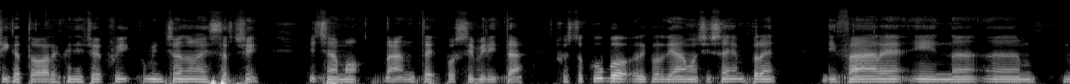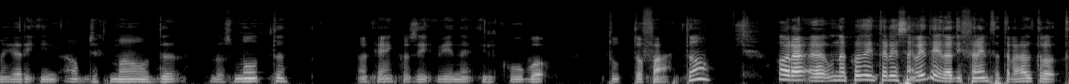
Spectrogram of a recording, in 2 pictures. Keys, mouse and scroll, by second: 3.6-6.2 middle drag, 11.2 Tab, 13.6 click, 14.9-21.3 middle drag.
